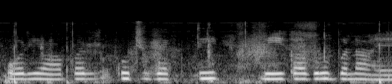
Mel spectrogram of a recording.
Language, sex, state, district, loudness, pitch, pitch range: Hindi, female, Uttar Pradesh, Shamli, -14 LUFS, 255 Hz, 250-260 Hz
